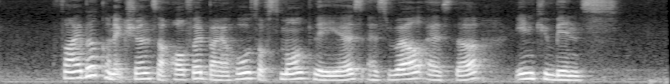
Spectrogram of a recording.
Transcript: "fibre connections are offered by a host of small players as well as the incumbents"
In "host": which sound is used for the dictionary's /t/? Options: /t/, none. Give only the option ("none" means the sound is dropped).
none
